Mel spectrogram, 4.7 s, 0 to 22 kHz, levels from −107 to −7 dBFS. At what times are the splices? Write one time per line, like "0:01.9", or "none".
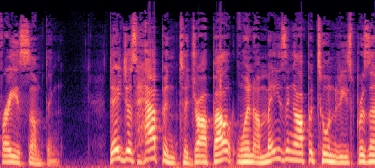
0:01.3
